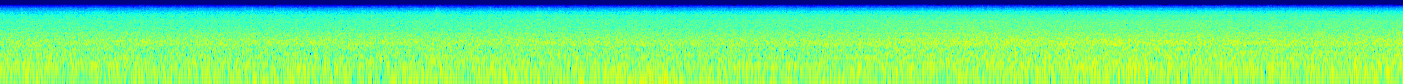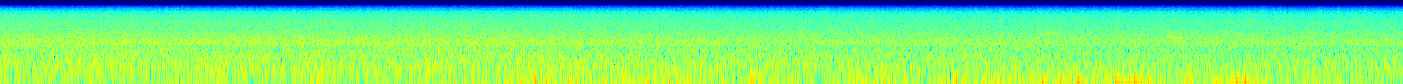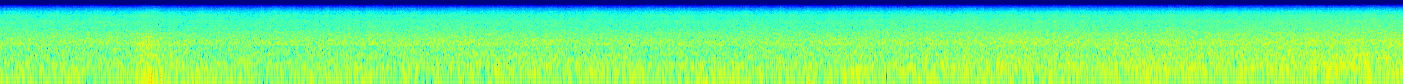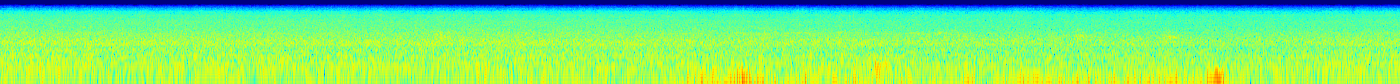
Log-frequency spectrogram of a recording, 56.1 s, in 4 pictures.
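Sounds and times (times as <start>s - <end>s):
rain falling on trees: 0.0s - 56.0s.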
